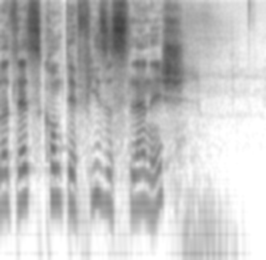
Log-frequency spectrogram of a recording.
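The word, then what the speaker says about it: Slaanesh: letztes kommt der fiese slanis slanis amerikanisch ausgesprochen slanis erhalte drei Siegespunkte ein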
